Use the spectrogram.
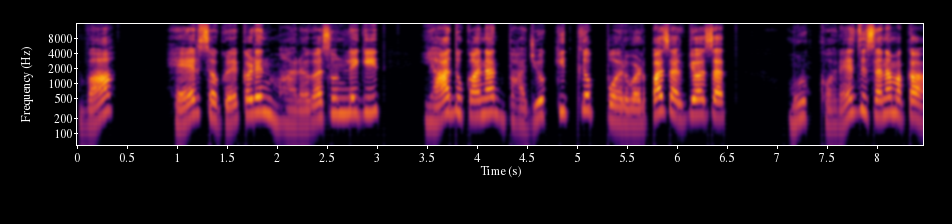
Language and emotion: Goan Konkani, surprised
